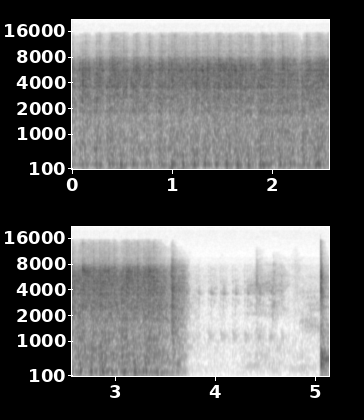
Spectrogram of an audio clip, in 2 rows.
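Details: Yamaha Thundercat 600 with flooding carbs: the engine idles with a slightly uneven puffing pulse, about three a second, then shuts off. It sounds rough and blurry, and an exhaust blow is also suspected; cause not confirmed.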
